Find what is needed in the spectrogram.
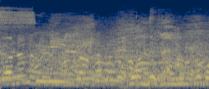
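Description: Several voices talking over one another in overlapping chatter.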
